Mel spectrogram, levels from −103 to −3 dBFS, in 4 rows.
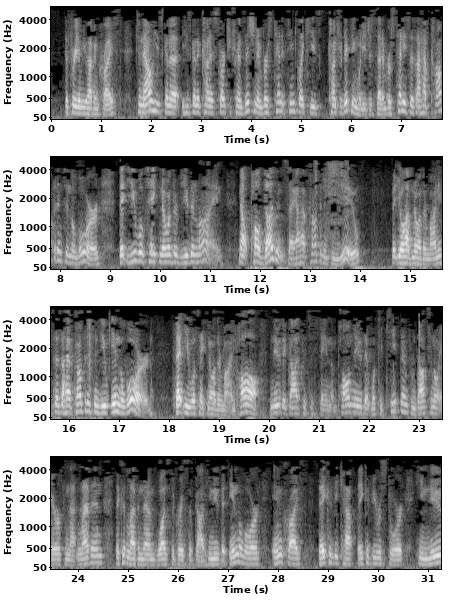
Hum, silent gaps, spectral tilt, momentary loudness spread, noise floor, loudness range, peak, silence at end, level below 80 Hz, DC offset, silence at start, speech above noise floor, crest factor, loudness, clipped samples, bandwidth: none; none; -9.5 dB/octave; 12 LU; -47 dBFS; 6 LU; -2 dBFS; 0 s; -54 dBFS; under 0.1%; 0.3 s; 24 dB; 22 dB; -24 LUFS; under 0.1%; 5.4 kHz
